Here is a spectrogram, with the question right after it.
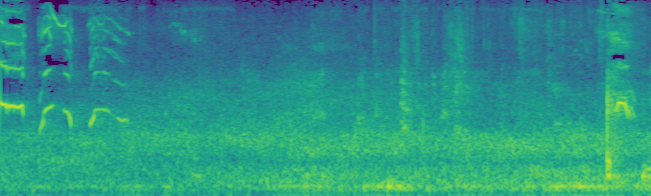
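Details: Siberian huskies in Oregon during family time: three quick, high, arching whines in the first second, then a long stretch of low rustling background, ending in a sharp yelp with a whine near the end; a person greets the dogs.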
